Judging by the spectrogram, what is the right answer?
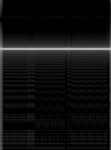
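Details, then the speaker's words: Philips HeartStart FRx AED training demonstration: steady, high-pitched continuous tone as a shock is delivered after the orange shock button is pressed, followed by the prompt "Shock delivered." "Shock delivered. Be sure emergency medical services have been called."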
